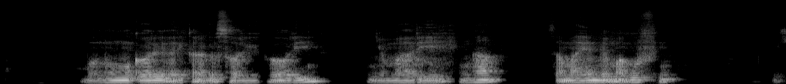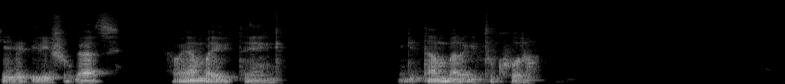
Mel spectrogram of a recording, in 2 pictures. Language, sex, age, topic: Rundi, male, 25-35, agriculture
